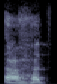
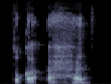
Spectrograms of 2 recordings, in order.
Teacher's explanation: لولا الجهر في العين لصارت حاء · Shown in: first take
